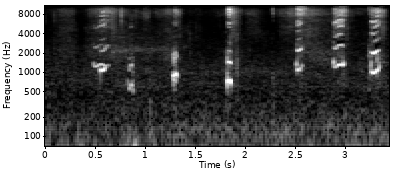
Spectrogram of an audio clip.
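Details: Pomsky puppy, a small lap dog, snuggling and giving soft, high, short whimpering squeaks, about seven brief yips spaced unevenly over a few seconds, with a person talking gently and low background rumble.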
